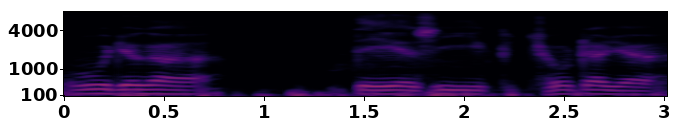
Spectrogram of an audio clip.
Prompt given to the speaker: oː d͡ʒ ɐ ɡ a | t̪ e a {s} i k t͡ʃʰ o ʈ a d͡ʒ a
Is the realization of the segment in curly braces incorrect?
no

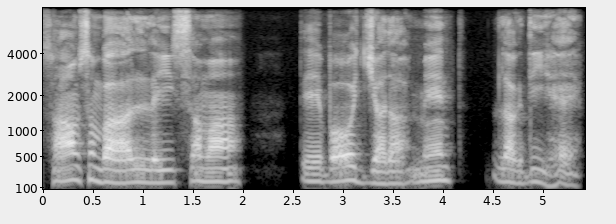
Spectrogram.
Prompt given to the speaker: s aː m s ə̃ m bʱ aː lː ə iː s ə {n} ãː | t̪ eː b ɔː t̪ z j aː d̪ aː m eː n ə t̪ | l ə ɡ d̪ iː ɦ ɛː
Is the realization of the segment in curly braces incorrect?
yes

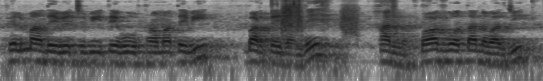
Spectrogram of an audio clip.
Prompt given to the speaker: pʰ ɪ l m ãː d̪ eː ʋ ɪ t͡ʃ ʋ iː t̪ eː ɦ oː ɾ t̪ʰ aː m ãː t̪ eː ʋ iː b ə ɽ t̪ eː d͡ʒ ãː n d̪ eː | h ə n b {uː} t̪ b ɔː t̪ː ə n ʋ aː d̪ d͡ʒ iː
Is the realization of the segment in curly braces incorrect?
yes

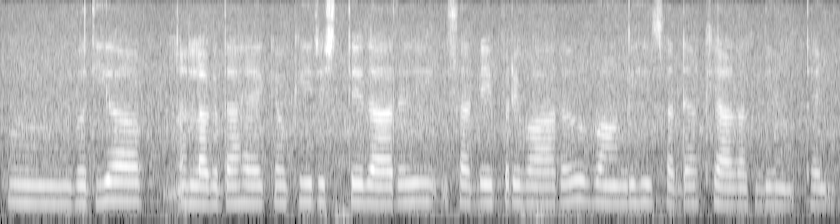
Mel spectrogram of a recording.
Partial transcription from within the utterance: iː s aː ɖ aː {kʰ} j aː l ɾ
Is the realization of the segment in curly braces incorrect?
no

